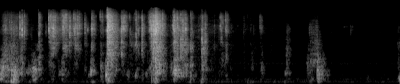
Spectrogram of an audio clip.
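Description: Trading card packs and cards being handled: about two seconds of dense crinkling and rustling, then a few scattered clicks and rustles near the end.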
